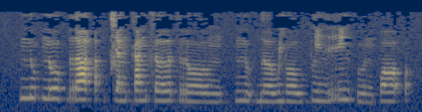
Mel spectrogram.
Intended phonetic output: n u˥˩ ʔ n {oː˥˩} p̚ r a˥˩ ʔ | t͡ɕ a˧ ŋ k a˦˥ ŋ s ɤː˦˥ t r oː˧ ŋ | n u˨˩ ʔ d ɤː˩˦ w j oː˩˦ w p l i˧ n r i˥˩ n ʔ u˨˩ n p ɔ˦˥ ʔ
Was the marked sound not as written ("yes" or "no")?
no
